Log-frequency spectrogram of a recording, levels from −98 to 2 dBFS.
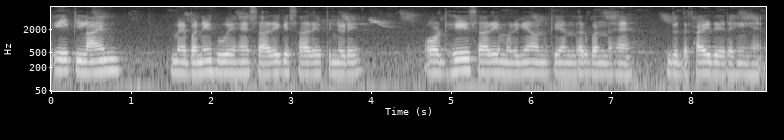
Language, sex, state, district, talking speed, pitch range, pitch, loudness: Hindi, male, Uttar Pradesh, Lalitpur, 155 wpm, 130-145 Hz, 140 Hz, -17 LUFS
